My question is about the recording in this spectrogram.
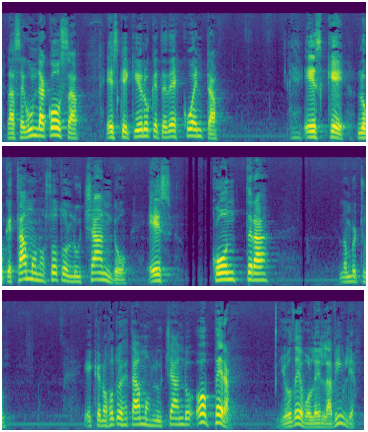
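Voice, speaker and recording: A man's voice: a little high, expressive, measured pace, pauses often. A man preaching a sermon in as a pastor, conversational and emphatic, dropping in English phrases.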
